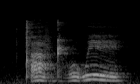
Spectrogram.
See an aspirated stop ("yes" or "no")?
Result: no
